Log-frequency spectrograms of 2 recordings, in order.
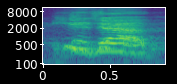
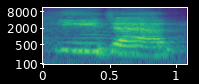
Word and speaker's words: hijab: It's hijab, not hijab.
